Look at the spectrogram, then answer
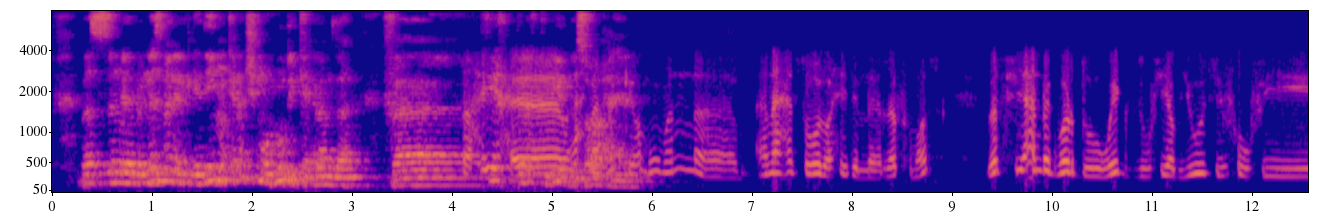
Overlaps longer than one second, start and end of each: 4.1-5.8

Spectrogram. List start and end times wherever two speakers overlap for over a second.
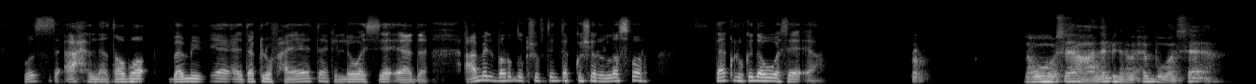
none

